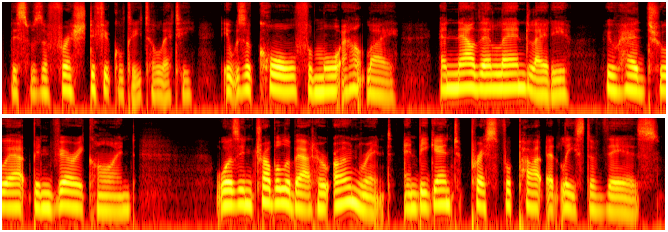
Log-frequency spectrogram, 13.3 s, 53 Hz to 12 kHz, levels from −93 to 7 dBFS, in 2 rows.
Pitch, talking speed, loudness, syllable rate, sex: 160 Hz, 185 wpm, -20 LUFS, 4.8 syllables/s, female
